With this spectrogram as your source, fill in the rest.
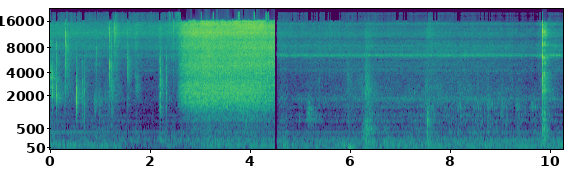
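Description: Spices crackle in hot oil for a simple tempering, then asafoetida goes in and sets off a sudden loud hissing sizzle lasting about two seconds before it drops back to quiet kitchen sounds and scattered clicks.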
